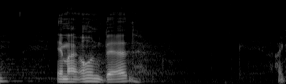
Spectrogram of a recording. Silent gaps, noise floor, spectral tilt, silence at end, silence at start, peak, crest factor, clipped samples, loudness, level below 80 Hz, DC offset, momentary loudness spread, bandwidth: none; -68 dBFS; -6 dB/octave; 0 s; 0 s; -12 dBFS; 22 dB; under 0.1%; -31 LUFS; -78 dBFS; under 0.1%; 20 LU; 19 kHz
